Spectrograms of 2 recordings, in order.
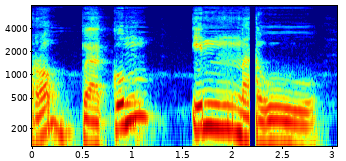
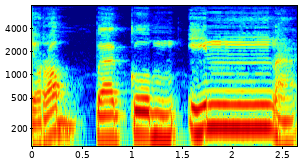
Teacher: Bunyi mim matinya jangan lama, tetapi langsung begitu 2 bibir ketemu, langsung lepas lagi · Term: idhar syafawi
